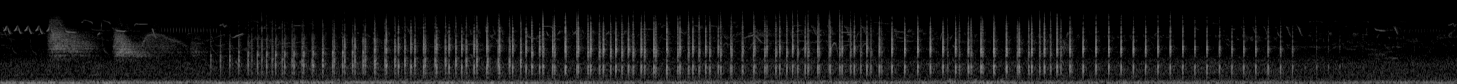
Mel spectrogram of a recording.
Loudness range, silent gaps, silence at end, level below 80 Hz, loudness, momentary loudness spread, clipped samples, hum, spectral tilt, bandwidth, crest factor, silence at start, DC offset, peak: 6 LU; none; 0 s; -48 dBFS; -36 LUFS; 13 LU; under 0.1%; none; -2 dB/octave; over 20 kHz; 30 dB; 0 s; under 0.1%; -8 dBFS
